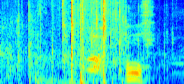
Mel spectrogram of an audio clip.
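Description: Gunshots crack in a video game.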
